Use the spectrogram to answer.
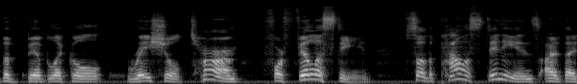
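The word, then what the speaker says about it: فلسطين: In fact, in Arabic, it's it's pronounced Philistine.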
